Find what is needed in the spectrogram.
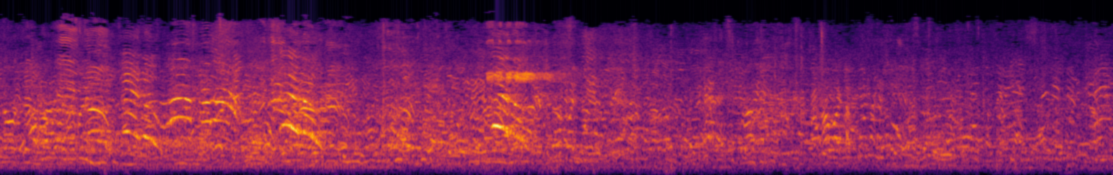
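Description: Indistinct chatter of many voices talking and calling out over one another, busiest in the first half. About halfway through there is a short high steady tone, the loudest moment.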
